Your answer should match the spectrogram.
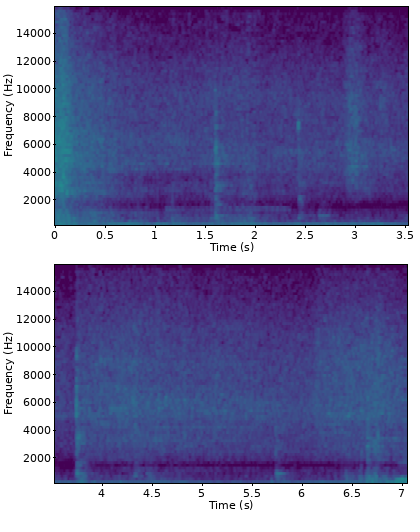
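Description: Pineapple slices sizzle steadily on a hot grill, a close, continuous crackling hiss with a few faint ticks, and no voices.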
